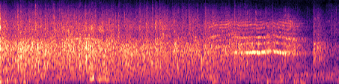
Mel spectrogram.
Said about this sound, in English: So, a very good deal, a round of applause. Thanks.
